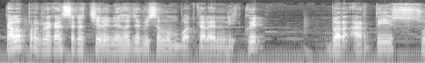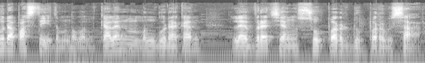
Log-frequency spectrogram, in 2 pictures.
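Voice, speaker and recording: Hoarse man talking through market data. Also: mid-range voice, expressive, a little fast, a little mellow, soft background music. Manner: explains steadily, mixing English market terms. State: hoarse from a cough. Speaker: crypto market commentator. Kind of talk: casual market analysis to viewers.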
